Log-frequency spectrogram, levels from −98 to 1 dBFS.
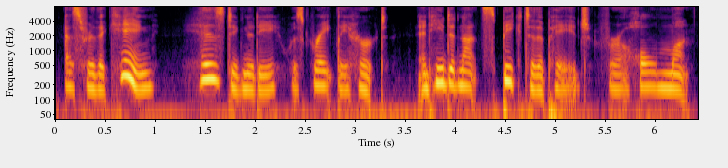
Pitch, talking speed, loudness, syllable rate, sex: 185 Hz, 195 wpm, -19 LUFS, 4.4 syllables/s, female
